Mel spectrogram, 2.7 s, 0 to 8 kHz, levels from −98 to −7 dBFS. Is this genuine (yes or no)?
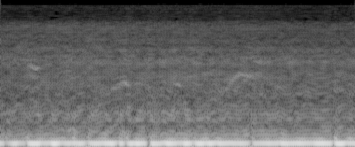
no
